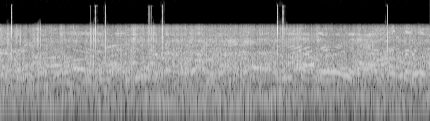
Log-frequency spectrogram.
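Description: Indistinct voices of people talking, over a steady low rumble, with a few sharp clicks.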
